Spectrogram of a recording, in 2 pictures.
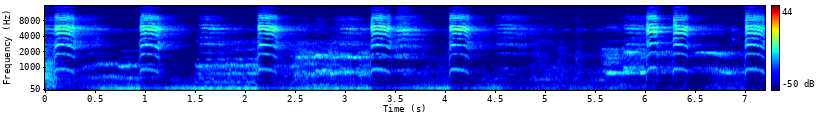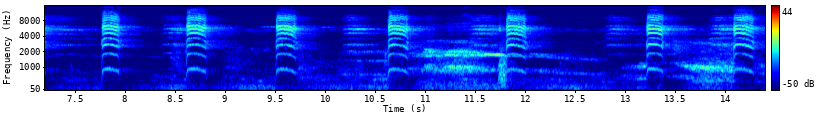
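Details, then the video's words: Blue-crowned hanging parrot (serindit) calling: shrill, sharp high notes repeated roughly once a second, with softer chatter between and a faint low hum at first. "Suara Serindit Memanggil"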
